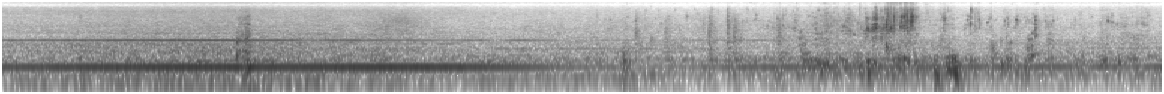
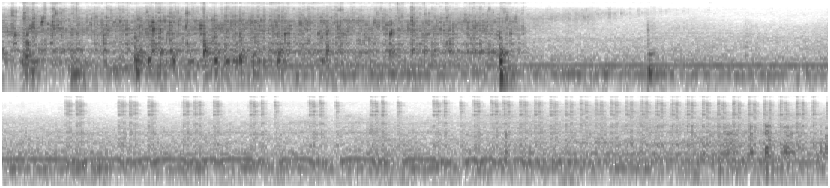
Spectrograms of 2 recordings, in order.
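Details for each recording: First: Bailey motorhome fresh water system, submersible pump switched on to prime with taps closed: steady low hum with faint high whine, fading as water starts trickling through; pump running normally. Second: Bailey motorhome water pump after priming: steady low electric hum keeps going after the water stops; pump not cutting out, pressure switch thought to need adjusting.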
